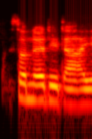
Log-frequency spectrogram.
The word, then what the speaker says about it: Saw Ner Dhu: I wanted to sort of give credit to your co-author up front, and I might say his name wrong, but like Saw Ner Dhu, is that right? Saw Ner Dhu, yeah.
